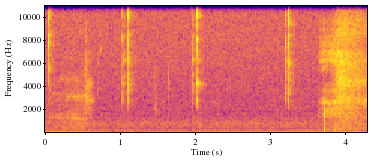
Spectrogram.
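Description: A few faint, isolated computer mouse clicks, about a second apart, over a low steady hum.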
